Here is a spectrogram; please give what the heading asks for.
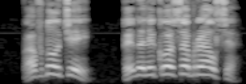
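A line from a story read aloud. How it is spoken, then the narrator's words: Loud call. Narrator (Russian): крикнул Брысь, надеясь, что грызун его услышит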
